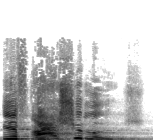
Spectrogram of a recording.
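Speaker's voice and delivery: "If I should lose" high and drawn out; weighted quote. Retold or imitated. Preacher quoting Ali's fatal words, "If I should lose" slow and weighted. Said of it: "He said".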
